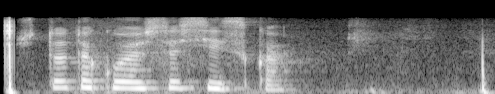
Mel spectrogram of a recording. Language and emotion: Russian, neutral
